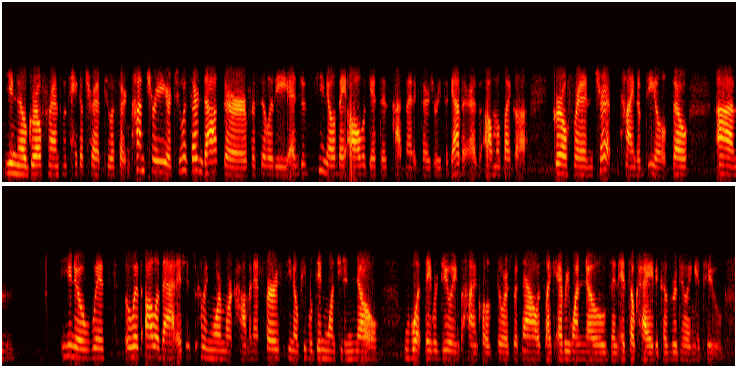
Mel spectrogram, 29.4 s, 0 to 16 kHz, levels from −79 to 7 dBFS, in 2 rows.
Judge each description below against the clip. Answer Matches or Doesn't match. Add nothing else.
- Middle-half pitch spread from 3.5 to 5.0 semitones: Doesn't match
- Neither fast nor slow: Matches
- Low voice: Doesn't match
